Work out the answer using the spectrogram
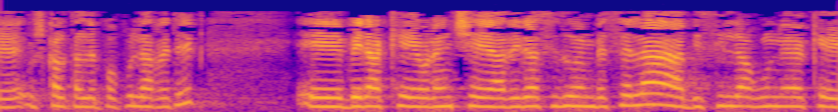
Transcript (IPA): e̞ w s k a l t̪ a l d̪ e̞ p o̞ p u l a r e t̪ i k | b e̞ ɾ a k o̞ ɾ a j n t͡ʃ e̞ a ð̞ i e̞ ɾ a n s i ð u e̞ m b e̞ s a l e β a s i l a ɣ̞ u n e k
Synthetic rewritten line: e̞ w s k a l t̪ a l d̪ e̞ p o̞ p u l a r e t̪ i k | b e̞ ɾ a k o̞ ɾ a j n t͡ʃ e̞ a ð̞ i e̞ ɾ a s i ð u e̞ m b e̞ s a l a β i s i l a ɣ̞ u n e k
